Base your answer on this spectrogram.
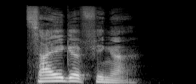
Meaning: pointer finger, index finger, forefinger
- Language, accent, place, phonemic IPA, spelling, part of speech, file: German, Germany, Berlin, /ˈtsaɪ̯ɡəˌfɪŋɐ/, Zeigefinger, noun, De-Zeigefinger.ogg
